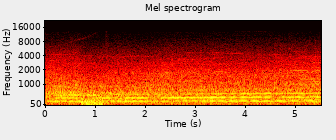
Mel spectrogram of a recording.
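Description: A racing car engine roars at high revs and climbs steadily in pitch.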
